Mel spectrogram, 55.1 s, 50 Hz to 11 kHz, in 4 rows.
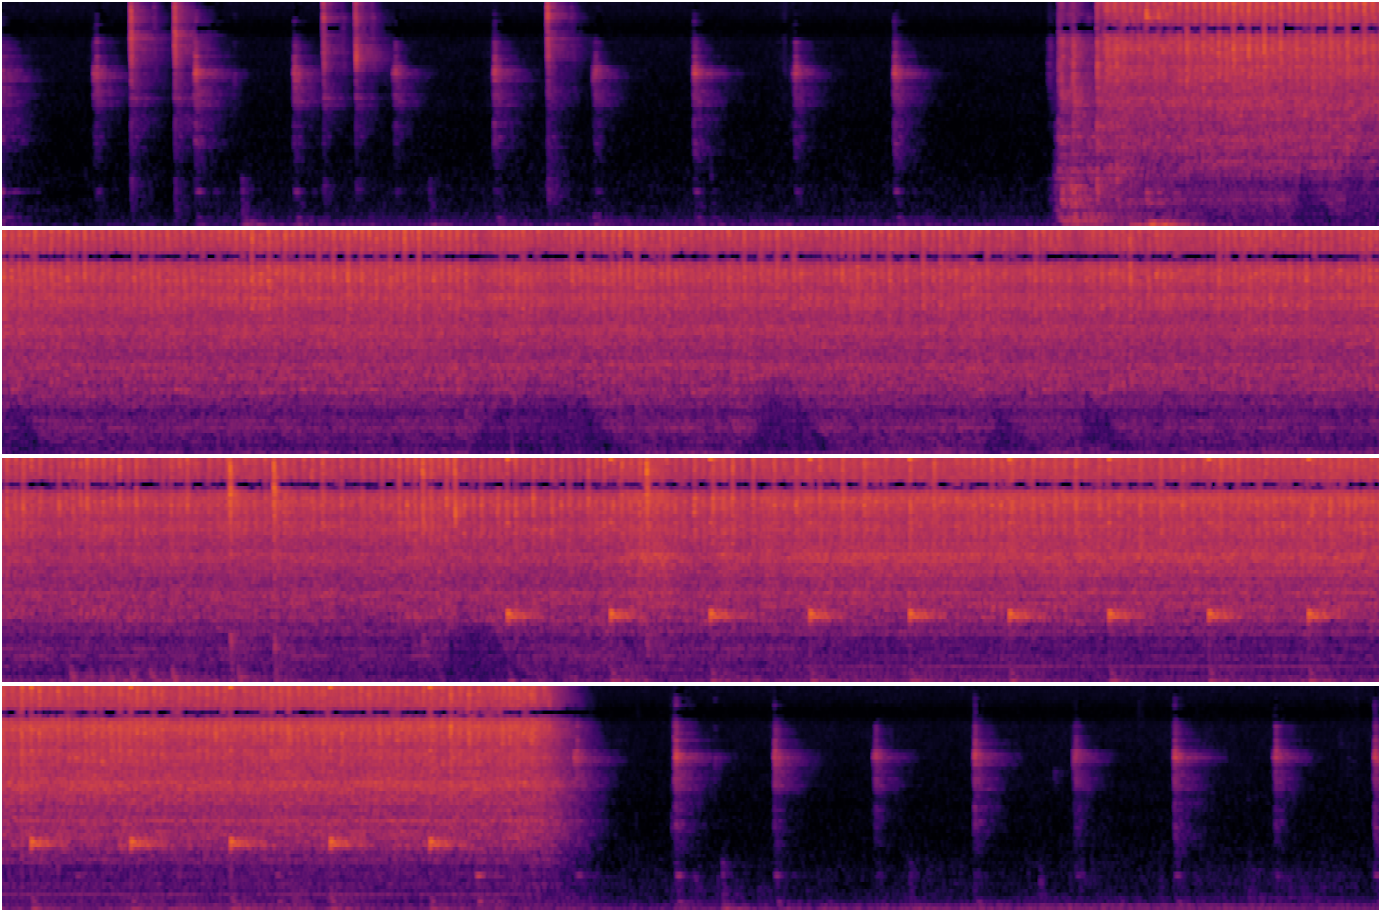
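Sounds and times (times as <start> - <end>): regular clicks: 0.0 - 55.0
mechanical rattling and clicking: 10.6 - 47.2.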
